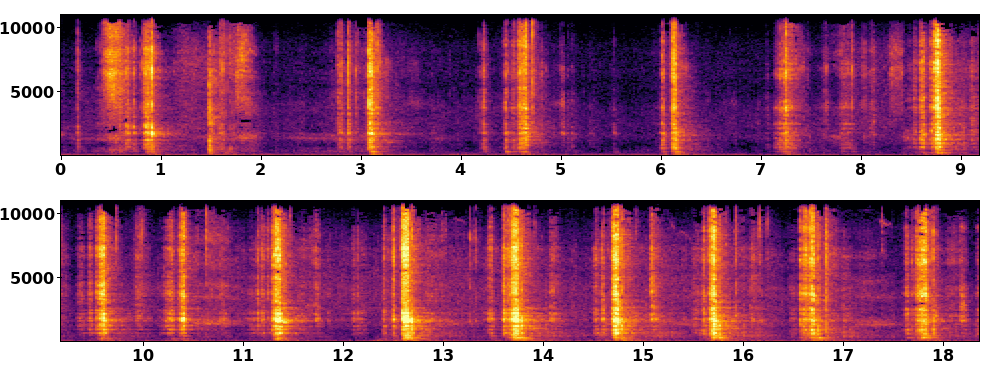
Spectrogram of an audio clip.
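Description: Hand-pushed bench chisel paring a hardwood shoulder down to a knife line, short scraping cuts, a few scattered at first and then about one a second through the second half.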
